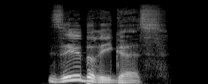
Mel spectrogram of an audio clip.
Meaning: strong/mixed nominative/accusative neuter singular of silberig
- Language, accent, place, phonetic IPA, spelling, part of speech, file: German, Germany, Berlin, [ˈzɪlbəʁɪɡəs], silberiges, adjective, De-silberiges.ogg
